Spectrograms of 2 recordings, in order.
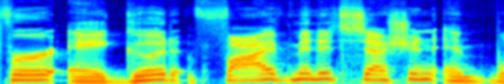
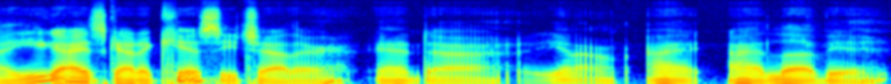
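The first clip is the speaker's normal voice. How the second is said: low, soft, halting mumble; Adam Sandler; 11 semitones lower, 6 dB quieter than usual. Acted. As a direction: imitate a bashful, serious speech. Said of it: "no way that he was just being".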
